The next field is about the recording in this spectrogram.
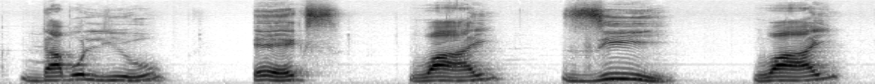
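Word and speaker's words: Z: এরপরে আমরা আগে পড়েছি জেড, কিন্তু এখানে হবে কি জি।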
